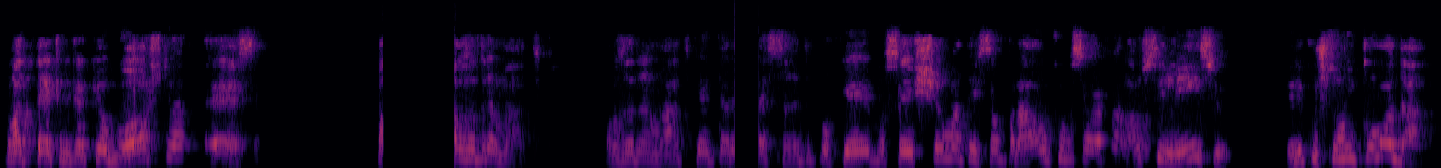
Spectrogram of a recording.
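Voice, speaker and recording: A man's voice: sits high, fast, a little mellow, breathy edge, muffled recording. A man, a lawyer, giving practical advice in an interview and explaining step by step. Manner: didactic, explains in lists. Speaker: lawyer guest.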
